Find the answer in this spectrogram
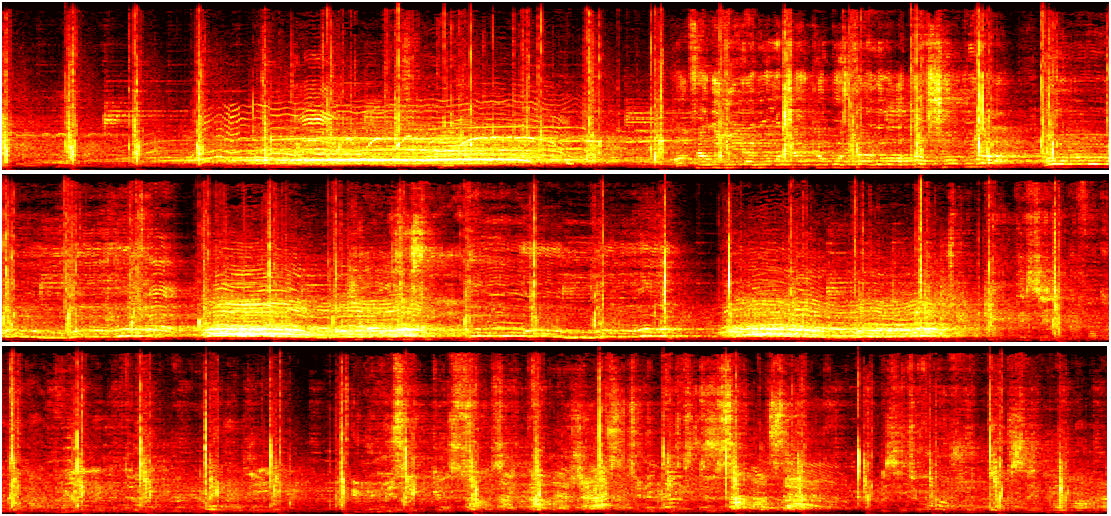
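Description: Live dance-pop concert music played loud through an arena PA, with a steady dance beat and voices of singers and crowd singing and shouting over it. The voices swell loudest about two, ten and fourteen seconds in.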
